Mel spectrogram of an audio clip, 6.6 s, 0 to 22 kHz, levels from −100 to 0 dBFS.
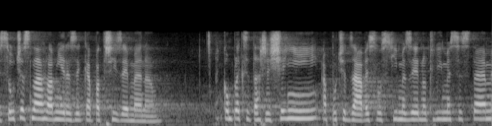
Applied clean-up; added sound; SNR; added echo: none; none; none; none.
